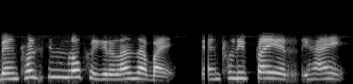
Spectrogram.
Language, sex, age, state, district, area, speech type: Bodo, female, 60+, Assam, Chirang, rural, conversation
